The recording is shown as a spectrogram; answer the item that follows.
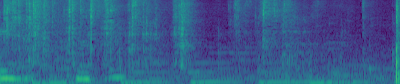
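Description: Thin plastic wrap crinkling and crackling as it is peeled off a plastic toy capsule, with a sharp click near the end. Background music with a steady low beat runs underneath.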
